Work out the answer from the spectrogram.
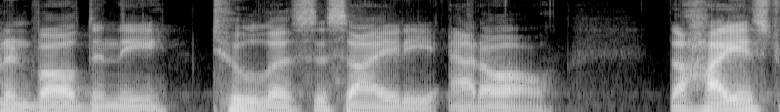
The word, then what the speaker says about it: Thule: Somebody says Thule Society. It's actually pronounced Tula, the Tula Society, because Germans can't pronounce the TH.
